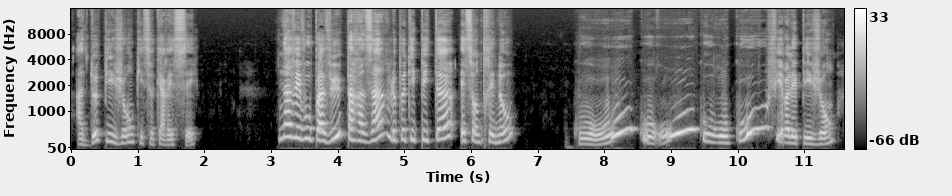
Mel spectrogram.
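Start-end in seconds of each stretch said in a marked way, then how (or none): 3.1-6.7 put-on higher, hopeful little girl; young girl Gerda. Gerda asks the pigeons. 7.5-10.2 a cooing bird call, rising; pigeon coo. Acted.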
